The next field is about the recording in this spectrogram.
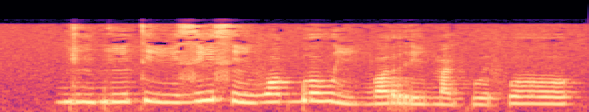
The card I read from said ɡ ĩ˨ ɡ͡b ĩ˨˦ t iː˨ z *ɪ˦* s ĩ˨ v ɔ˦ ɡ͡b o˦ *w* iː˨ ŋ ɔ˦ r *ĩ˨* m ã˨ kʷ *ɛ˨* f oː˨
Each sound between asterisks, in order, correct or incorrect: incorrect: i˦, correct, incorrect: i˨, incorrect: e˨

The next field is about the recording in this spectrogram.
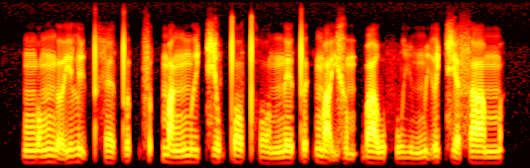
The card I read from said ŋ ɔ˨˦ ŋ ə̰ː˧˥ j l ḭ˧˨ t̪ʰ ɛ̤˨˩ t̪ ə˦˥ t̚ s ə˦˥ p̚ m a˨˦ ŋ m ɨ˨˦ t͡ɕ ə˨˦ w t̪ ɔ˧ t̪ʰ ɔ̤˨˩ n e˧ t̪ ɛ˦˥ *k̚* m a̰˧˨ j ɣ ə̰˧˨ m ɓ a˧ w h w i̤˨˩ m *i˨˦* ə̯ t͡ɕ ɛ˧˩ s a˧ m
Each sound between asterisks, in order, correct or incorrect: correct, incorrect: ḭ˧˥

